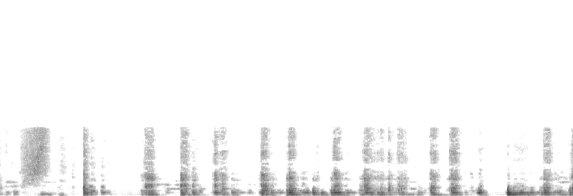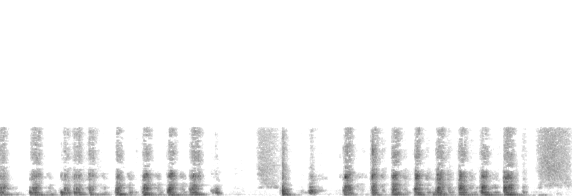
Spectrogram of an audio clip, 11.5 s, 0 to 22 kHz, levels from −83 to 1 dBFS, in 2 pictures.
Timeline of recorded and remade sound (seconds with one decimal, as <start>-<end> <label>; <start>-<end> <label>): 0.0-11.5 recorded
